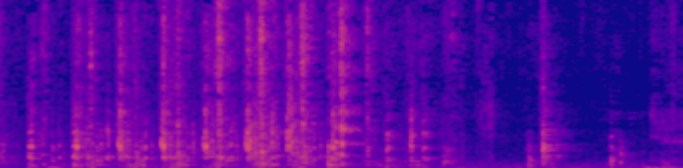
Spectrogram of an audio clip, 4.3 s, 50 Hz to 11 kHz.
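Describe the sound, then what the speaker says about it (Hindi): Egg 65 batter with a little oil mixed in a bowl: a quick run of rhythmic spoon strokes, scraping and clinking against the bowl, close and alone, slowing toward the end. "इसे भी मिक्स कर लें।"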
